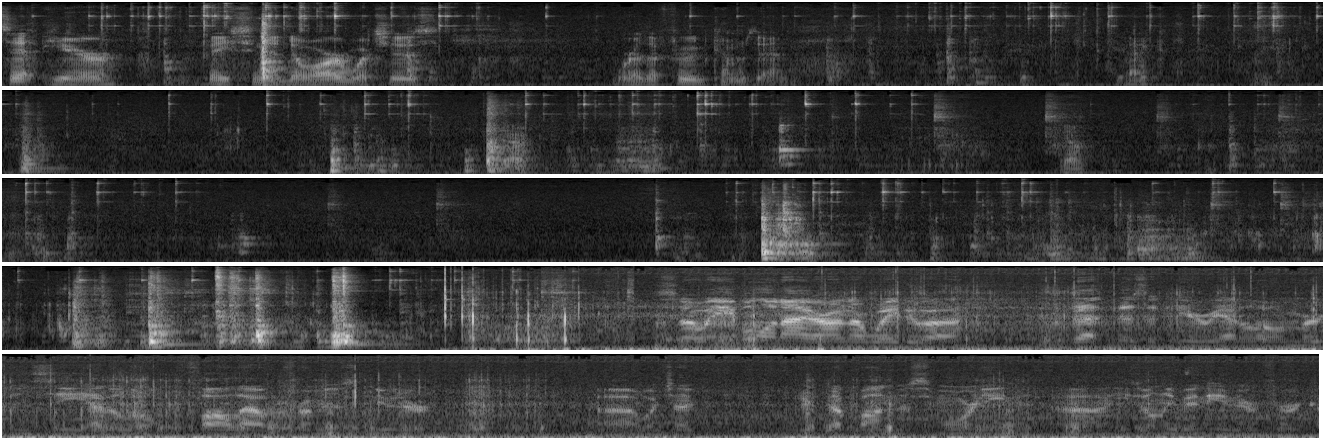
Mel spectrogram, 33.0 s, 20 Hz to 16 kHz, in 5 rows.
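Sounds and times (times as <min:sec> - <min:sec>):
dog tags jingling: 0:00.0 - 0:14.4, 0:16.6 - 0:24.6
dog eating from bowl: 0:00.1 - 0:11.4, 0:16.9 - 0:28.4.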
